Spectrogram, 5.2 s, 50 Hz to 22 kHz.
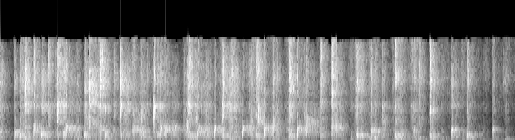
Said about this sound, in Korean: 이번에는 우리 50대 가정의 주부께서 내 가정은 아들 딸과 함께 나와서 2년 내에 치유된 우리 남편의 자랑스러운 모습을 간증드리겠습니다. 우리 박수로 환영합시다.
